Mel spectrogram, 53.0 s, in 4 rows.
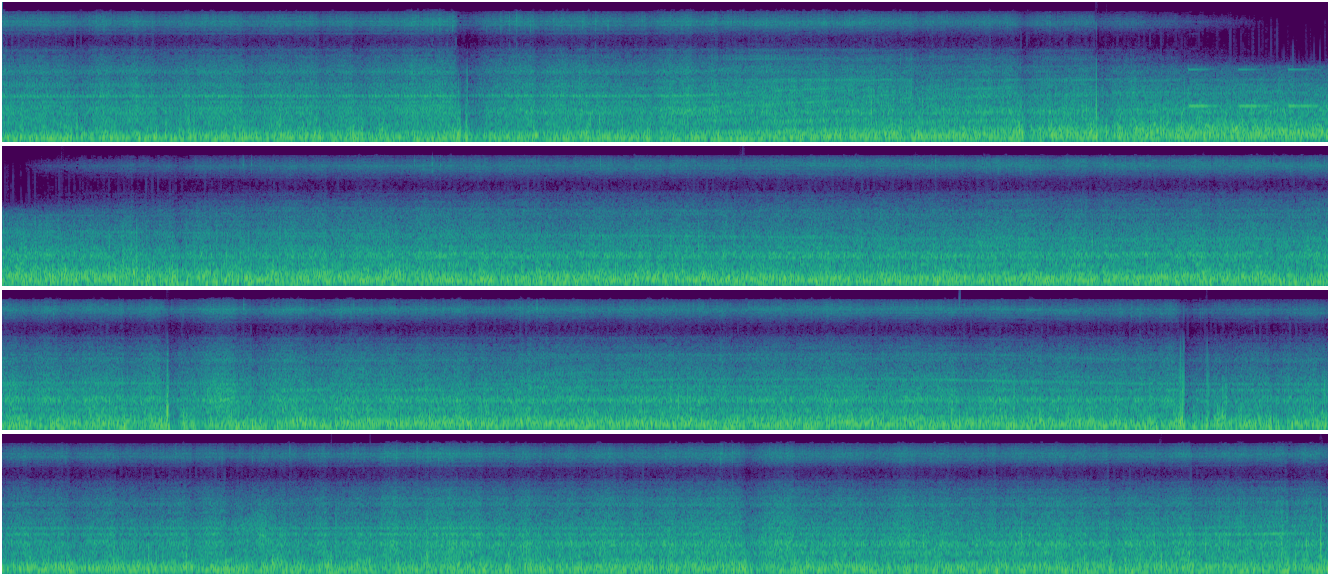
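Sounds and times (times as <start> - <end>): motorcycle engine running: 0.0 - 53.0
wind noise: 0.0 - 53.0.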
